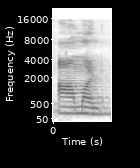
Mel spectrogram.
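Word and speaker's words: almond: है हथेली next is आमंड आमंड का मतलब होता है बादाम यहां पे भी देखिए ए के बाद एल आया है लेकिन यहां पे एल को हम प्रोनाउंस नहीं कर रहे हैं एल एम देख सकते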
